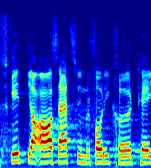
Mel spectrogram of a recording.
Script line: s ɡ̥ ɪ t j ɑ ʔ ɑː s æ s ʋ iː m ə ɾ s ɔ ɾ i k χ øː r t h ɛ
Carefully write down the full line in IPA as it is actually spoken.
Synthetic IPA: s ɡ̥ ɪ t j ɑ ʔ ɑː s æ t͡s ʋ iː m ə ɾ f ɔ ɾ i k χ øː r t h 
